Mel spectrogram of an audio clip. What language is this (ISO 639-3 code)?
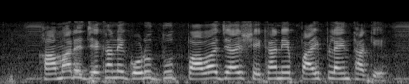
ben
